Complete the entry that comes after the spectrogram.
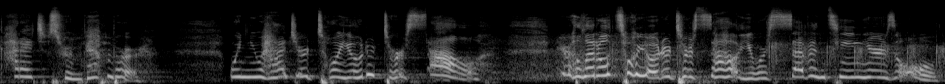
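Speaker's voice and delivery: high, wistful, emotional recollection; imitating crying mom. Mom recalling her daughter at seventeen, mildly tearful imitation. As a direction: act out a tearful mom remembering. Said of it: "like, crying".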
